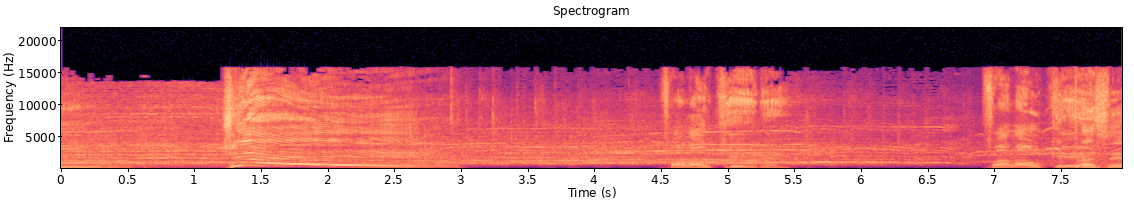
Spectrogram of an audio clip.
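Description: A band plays music on stage.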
